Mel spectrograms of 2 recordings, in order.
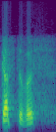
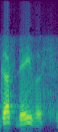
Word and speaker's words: Gustavus: We got off the plane at Gustavus, or actually it's pronounced Gus Davis, you know, which is just kind of weird.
